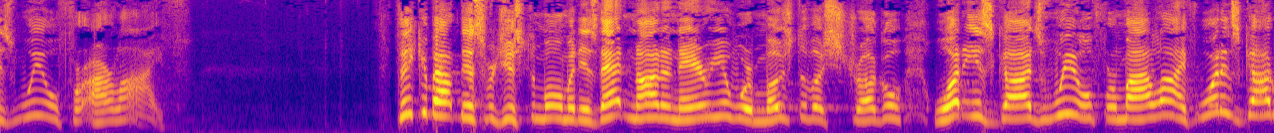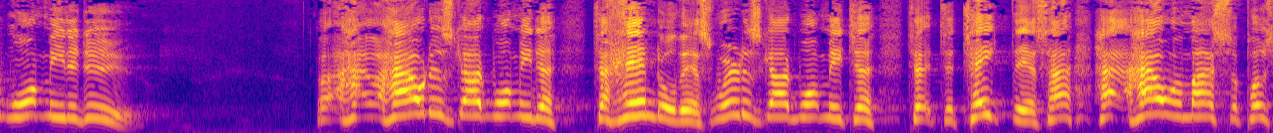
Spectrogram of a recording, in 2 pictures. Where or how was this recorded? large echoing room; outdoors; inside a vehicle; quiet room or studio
large echoing room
